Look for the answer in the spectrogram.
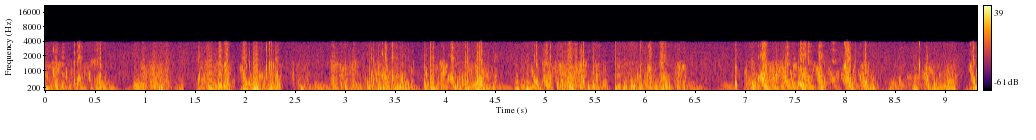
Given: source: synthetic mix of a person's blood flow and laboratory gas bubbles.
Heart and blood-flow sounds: Doppler ultrasound of blood flow; precordium
0.00-0.70 s: bubbles
0.87-1.40 s: bubbles
1.50-1.90 s: bubbles
1.93-2.39 s: bubbles
2.44-2.67 s: bubbles
2.85-3.71 s: bubbles
3.79-4.53 s: bubbles
4.68-5.65 s: bubbles
5.70-6.44 s: bubbles
6.86-6.95 s: bubbles
6.98-8.34 s: bubbles
8.52-9.17 s: bubbles
9.24-9.33 s: bubbles
From the record:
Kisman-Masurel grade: 444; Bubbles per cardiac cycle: continuous sound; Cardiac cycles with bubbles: 100%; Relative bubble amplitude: maximal (0.775 to 0.999); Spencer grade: 4 (maximum detectable bubble signal sounding continuously throughout systole and diastole of every cardiac period, and overriding the amplitude of the normal cardiac signals); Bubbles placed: anywhere in the cardiac cycle

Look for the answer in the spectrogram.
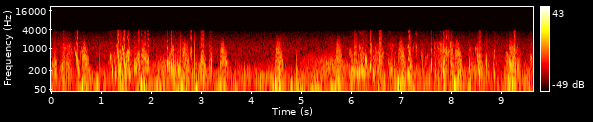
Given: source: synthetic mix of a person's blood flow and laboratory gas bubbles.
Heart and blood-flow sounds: Doppler ultrasound of blood flow; subclavian vein
0.00-0.13 s: bubbles
0.16-0.69 s: bubbles
1.15-1.97 s: bubbles
2.27-2.62 s: bubbles
2.69-2.83 s: bubbles
2.90-3.10 s: bubbles
3.15-3.24 s: bubbles
5.92-6.66 s: bubbles
6.71-6.92 s: bubbles
7.10-7.32 s: bubbles
7.38-8.09 s: bubbles
8.33-8.63 s: bubbles
8.67-8.78 s: bubbles
8.81-8.90 s: bubbles
9.07-9.39 s: bubbles
9.56-9.62 s: bubbles
From the record:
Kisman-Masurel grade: 332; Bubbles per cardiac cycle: rolling drumbeat, 9 or more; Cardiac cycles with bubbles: 50 to 99%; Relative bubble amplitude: moderate (0.250 to 0.450); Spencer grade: 3 (all of the cardiac periods contain showers or single bubble signals, but not dominating or overriding the cardiac motion signals); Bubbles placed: anywhere in the cardiac cycle

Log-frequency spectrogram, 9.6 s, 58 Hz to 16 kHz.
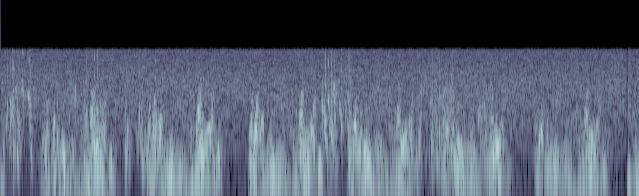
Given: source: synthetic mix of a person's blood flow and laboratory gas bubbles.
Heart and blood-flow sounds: Doppler ultrasound of blood flow; precordium
0.02-0.54 s: bubbles
0.83-0.90 s: bubbles
1.10-1.16 s: bubbles
1.20-1.59 s: bubbles
1.82-1.97 s: bubbles
2.04-2.26 s: bubbles
2.30-2.51 s: bubbles
4.79-5.42 s: bubbles
6.21-6.86 s: bubbles
6.96-7.00 s: bubbles
7.04-7.42 s: bubbles
From the record:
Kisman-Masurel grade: 221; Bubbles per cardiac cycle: several, 3 to 8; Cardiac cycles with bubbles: 10 to 50%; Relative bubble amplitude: barely perceptible (0.100 to 0.250); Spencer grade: 2 (many but less than half of the cardiac periods contain bubble signals, singularly or in groups); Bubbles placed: anywhere in the cardiac cycle

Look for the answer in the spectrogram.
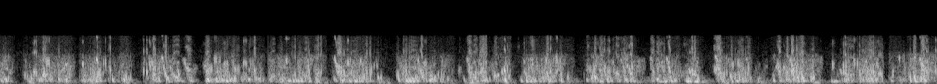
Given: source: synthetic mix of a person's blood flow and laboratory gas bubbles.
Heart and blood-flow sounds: Doppler ultrasound of blood flow; precordium
0.00-0.15 s: bubbles
0.22-1.35 s: bubbles
1.40-1.98 s: bubbles
2.02-3.26 s: bubbles
3.31-3.85 s: bubbles
3.94-5.14 s: bubbles
5.17-5.75 s: bubbles
5.83-6.46 s: bubbles
6.49-7.09 s: bubbles
7.12-8.23 s: bubbles
8.28-8.85 s: bubbles
8.88-9.38 s: bubbles
From the record:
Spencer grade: 4 (maximum detectable bubble signal sounding continuously throughout systole and diastole of every cardiac period, and overriding the amplitude of the normal cardiac signals); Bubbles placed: anywhere in the cardiac cycle

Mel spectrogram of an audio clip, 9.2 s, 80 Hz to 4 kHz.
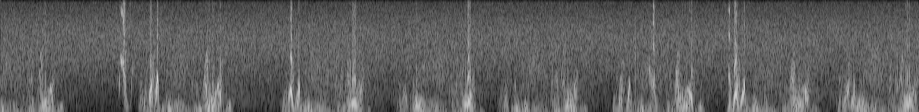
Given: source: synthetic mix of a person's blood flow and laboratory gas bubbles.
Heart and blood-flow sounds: Doppler ultrasound of blood flow; precordium
1.17-1.34 s: bubbles
1.37-1.46 s: bubbles
6.46-6.61 s: bubbles
7.26-7.33 s: bubbles
From the record:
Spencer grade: 2 (many but less than half of the cardiac periods contain bubble signals, singularly or in groups); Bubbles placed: anywhere in the cardiac cycle

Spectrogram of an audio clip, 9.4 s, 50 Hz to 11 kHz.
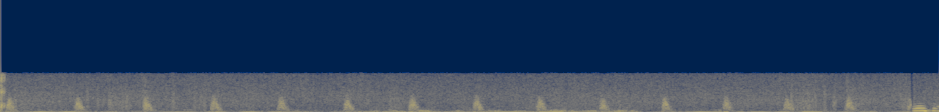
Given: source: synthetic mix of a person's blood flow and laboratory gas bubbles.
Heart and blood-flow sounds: Doppler ultrasound of blood flow; subclavian vein
0.00-0.06 s: bubbles
From the record:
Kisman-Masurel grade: 213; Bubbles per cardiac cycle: several, 3 to 8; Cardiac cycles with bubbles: 1 to 10%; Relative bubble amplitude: loud (0.450 to 0.775); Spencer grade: 1 (occasional bubble signal discernible with the cardiac motion signal, with majority of cardiac periods free of bubbles); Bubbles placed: anywhere in the cardiac cycle

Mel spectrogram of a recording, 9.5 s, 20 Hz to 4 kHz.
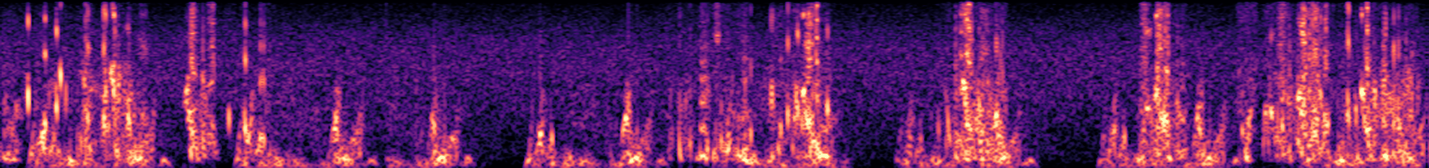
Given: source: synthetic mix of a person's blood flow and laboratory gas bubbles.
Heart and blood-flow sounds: Doppler ultrasound of blood flow; precordium
0.00-0.47 s: bubbles
0.51-1.02 s: bubbles
1.24-1.59 s: bubbles
1.62-1.87 s: bubbles
4.45-5.07 s: bubbles
5.13-5.59 s: bubbles
6.25-6.76 s: bubbles
7.59-8.08 s: bubbles
8.25-9.49 s: bubbles
From the record:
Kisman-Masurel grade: 333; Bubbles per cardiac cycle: rolling drumbeat, 9 or more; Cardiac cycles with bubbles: 50 to 99%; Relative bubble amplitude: loud (0.450 to 0.775); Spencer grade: 3 (all of the cardiac periods contain showers or single bubble signals, but not dominating or overriding the cardiac motion signals); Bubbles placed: anywhere in the cardiac cycle

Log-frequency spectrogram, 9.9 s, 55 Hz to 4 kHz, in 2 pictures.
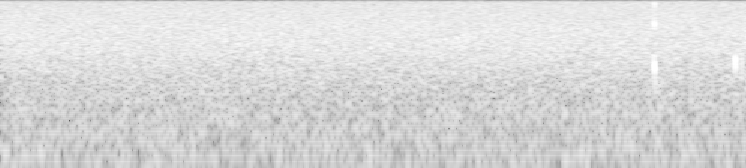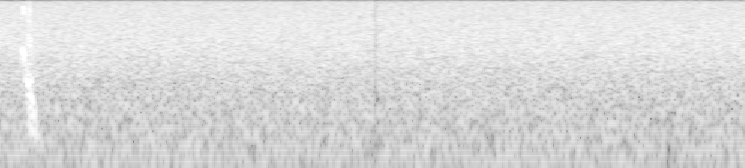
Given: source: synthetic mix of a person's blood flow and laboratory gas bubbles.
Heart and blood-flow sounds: Doppler ultrasound of blood flow; subclavian vein
4.32-4.41 s: bubbles
4.87-4.98 s: bubbles
5.09-5.25 s: bubbles
From the record:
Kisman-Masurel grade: 223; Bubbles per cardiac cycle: several, 3 to 8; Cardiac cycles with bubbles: 10 to 50%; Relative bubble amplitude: loud (0.450 to 0.775); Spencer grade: 2 (many but less than half of the cardiac periods contain bubble signals, singularly or in groups); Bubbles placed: anywhere in the cardiac cycle

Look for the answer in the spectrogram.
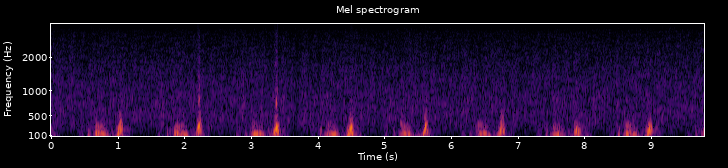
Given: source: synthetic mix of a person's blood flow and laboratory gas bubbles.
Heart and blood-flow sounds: Doppler ultrasound of blood flow; precordium
no bubbles
From the record:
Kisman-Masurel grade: 000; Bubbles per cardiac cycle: 0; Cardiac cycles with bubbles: 0%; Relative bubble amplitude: no bubbles discernible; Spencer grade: 0 (complete lack of bubble signals)

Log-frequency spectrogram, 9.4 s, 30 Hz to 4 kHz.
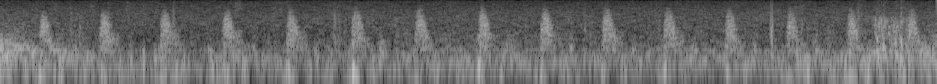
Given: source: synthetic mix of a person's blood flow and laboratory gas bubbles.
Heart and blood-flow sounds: Doppler ultrasound of blood flow; subclavian vein
8.72-9.12 s: bubbles
From the record:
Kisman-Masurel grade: 122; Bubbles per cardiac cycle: 1 to 2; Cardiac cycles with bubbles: 10 to 50%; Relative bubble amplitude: moderate (0.250 to 0.450); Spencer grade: 2 (many but less than half of the cardiac periods contain bubble signals, singularly or in groups); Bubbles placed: anywhere in the cardiac cycle

